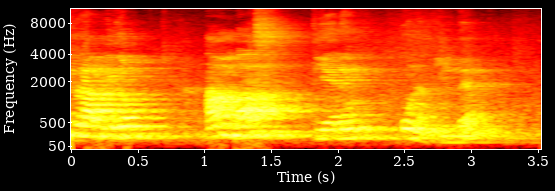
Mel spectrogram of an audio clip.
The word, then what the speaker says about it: rápido: Pues aquí tenemos dos ejemplos, matrícula y rápido. Y como podemos ver, la sílaba fuerte o sílaba tónica es la antepenúltima, matrícula y rápido.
